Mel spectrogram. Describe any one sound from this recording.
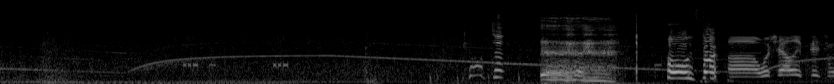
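A police siren wails and slowly falls in pitch.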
